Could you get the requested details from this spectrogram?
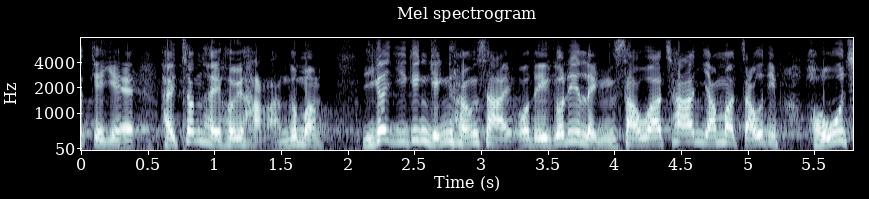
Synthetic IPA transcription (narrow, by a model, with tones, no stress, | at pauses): t̚kɛː˧jɛː˨˧hɐ˨jt͡sɐ˥nɦɐ˨jɦɵ˧ɥɦa̰ː˨˩ŋkɐ˥maː˧ | jiː˨˩kaː˥jiː˨˧˥kɪ˥ŋjɪ˨˥ŋɦœː˨˥ŋsaː˧jɔː˨˧t̪e˨jkɔː˨˥t̪iː˥lɪ˨˩ŋsɐ˨waː˧t͡sʰaː˥njɐ˨˥maː˧t͡sɐ˨˥wt̪iː˨m | ho˨˥wt͡sʰ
